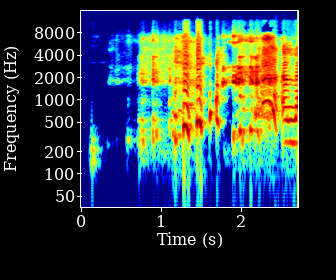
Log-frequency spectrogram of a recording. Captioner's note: giggling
